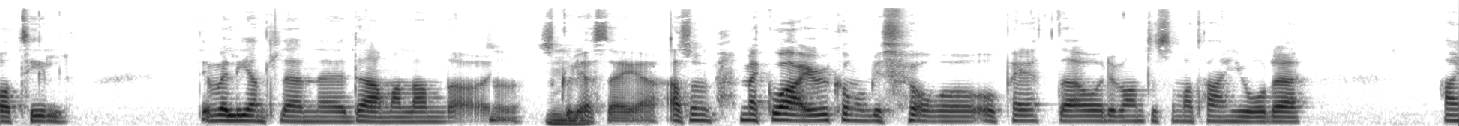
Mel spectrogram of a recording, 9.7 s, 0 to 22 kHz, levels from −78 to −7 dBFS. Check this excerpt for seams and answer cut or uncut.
cut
